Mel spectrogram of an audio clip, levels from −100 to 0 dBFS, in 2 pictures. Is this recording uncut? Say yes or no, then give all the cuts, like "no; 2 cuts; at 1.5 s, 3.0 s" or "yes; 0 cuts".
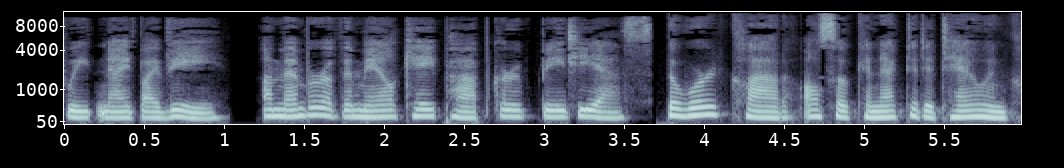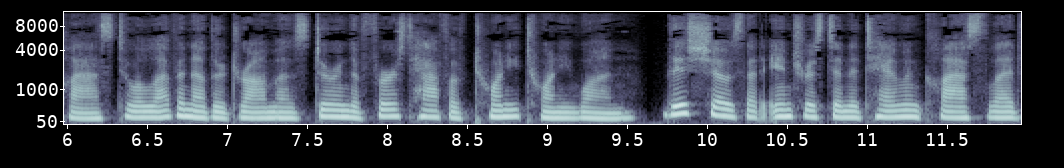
no; 2 cuts; at 3.7 s, 9.6 s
